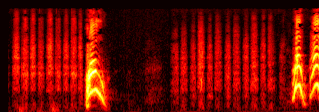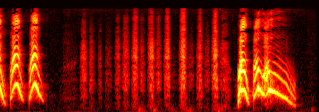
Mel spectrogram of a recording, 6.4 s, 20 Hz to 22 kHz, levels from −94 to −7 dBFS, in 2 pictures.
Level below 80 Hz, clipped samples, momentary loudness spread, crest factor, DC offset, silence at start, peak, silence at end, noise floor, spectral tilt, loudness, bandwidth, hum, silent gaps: -80 dBFS; under 0.1%; 25 LU; 24 dB; under 0.1%; 0.5 s; 0 dBFS; 0.25 s; -69 dBFS; 2.5 dB/octave; -19 LUFS; 16 kHz; none; none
